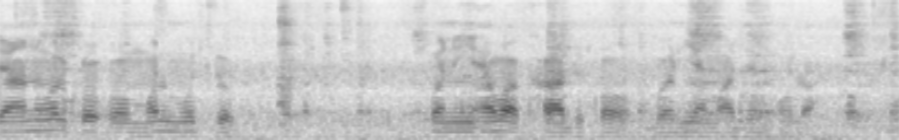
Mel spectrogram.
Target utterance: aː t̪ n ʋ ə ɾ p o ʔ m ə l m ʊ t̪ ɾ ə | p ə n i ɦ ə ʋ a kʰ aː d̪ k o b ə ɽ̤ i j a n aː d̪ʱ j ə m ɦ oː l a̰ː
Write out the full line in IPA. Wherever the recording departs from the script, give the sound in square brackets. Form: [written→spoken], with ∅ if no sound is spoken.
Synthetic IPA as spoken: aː [t̪→∅] n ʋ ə ɾ [p→k] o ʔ m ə l m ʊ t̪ ɾ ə | p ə n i ɦ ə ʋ a kʰ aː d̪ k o b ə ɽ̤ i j a [n→m] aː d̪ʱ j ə m ɦ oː l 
